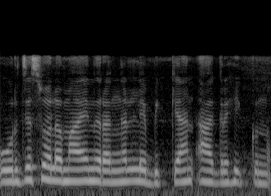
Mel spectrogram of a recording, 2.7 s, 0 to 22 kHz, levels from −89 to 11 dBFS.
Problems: none marked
